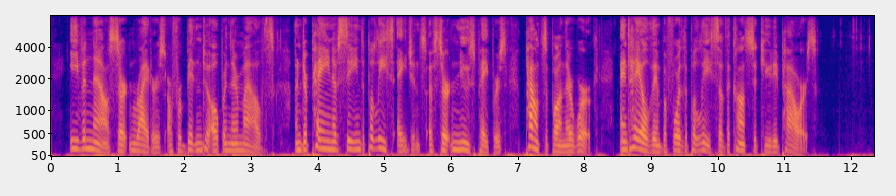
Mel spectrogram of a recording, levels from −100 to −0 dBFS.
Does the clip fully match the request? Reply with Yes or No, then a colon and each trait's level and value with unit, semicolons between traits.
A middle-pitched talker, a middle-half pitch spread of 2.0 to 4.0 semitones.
No: medium, 150 Hz; average, 4.6 semitones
